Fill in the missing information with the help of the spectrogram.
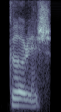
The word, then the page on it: currish: Indian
